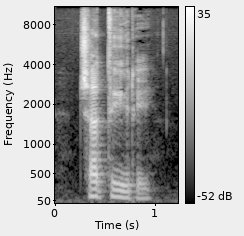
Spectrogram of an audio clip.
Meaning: four (4)
- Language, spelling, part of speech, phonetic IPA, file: Belarusian, чатыры, numeral, [t͡ʂaˈtɨrɨ], Be-чатыры.ogg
